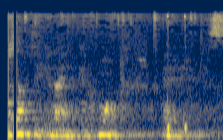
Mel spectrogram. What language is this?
Cantonese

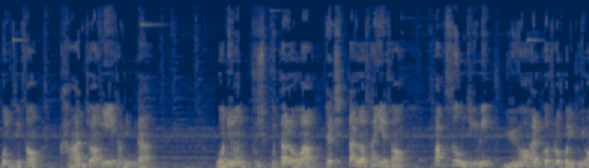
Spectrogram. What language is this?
Korean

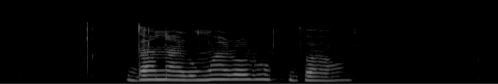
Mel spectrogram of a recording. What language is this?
Venda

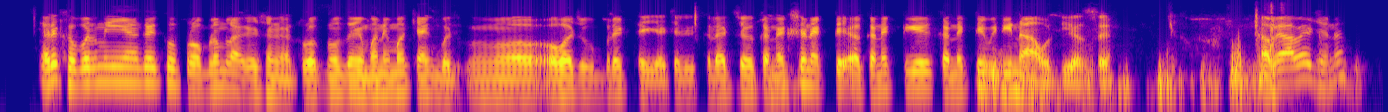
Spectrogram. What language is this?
Gujarati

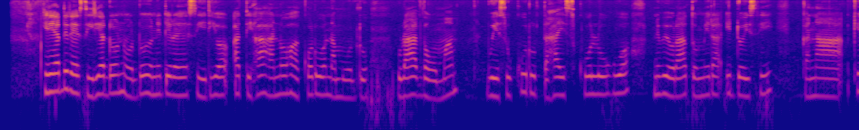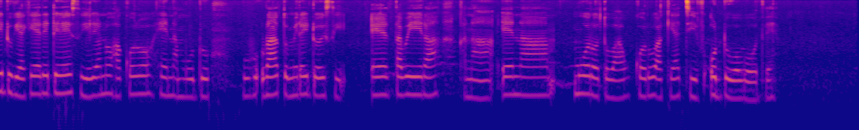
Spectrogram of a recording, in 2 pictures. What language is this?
Kikuyu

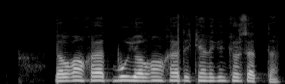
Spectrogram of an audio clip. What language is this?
Uzbek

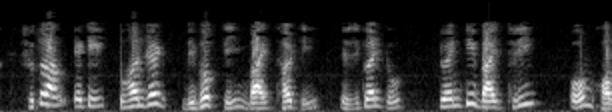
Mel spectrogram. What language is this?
Bangla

